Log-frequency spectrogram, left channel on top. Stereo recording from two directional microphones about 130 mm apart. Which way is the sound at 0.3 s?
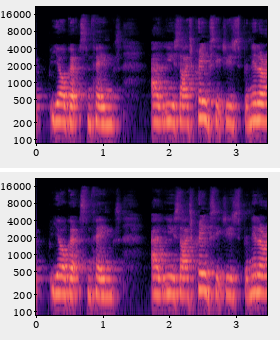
25° left (ahead or behind).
